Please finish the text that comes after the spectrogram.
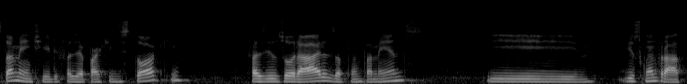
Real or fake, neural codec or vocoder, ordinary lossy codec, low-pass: fake; codec, 16 kHz, 2 kbps, FunCodec, trained on LibriTTS, 25 frames a second; none; none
